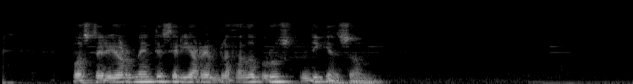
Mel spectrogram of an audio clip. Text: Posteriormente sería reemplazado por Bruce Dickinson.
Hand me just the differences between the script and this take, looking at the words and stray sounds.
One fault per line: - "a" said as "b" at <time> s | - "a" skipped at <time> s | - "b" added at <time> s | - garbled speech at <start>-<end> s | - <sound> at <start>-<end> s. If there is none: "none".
- "por" skipped at 2.6 s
